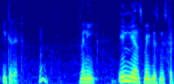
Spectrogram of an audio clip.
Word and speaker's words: iterate: Remember, this pronunciation is not iterate, its pronunciation is iterate.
